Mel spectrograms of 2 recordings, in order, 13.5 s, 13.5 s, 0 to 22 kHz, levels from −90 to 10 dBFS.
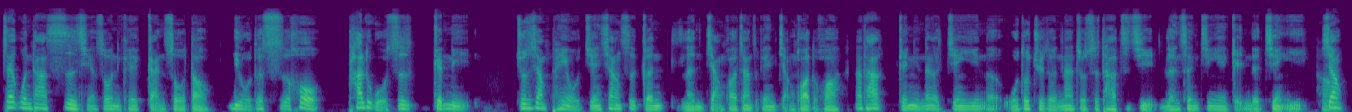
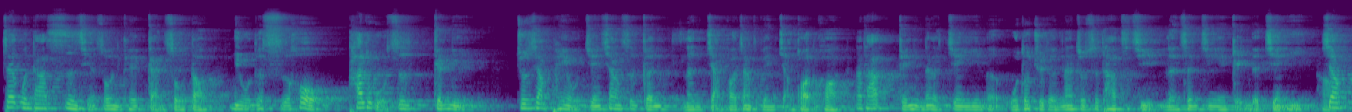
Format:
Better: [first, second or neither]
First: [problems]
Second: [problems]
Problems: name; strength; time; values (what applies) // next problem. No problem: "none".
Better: first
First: none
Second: room echo; slight; dies away in 0.9 s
